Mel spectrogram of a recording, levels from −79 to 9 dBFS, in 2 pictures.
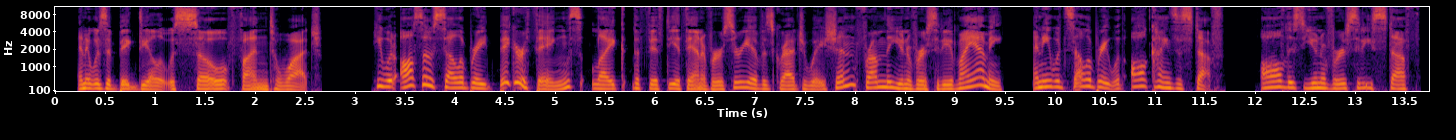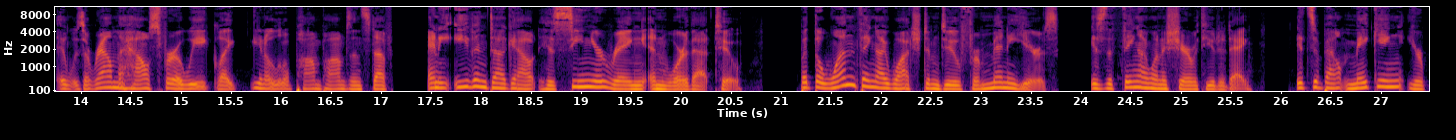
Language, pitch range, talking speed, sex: English, 155-210 Hz, 210 wpm, female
